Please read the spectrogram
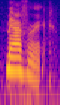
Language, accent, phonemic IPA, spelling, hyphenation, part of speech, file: English, General American, /ˈmævəɹɪk/, maverick, ma‧ve‧rick, adjective / noun / verb, En-us-maverick.ogg
- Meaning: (adjective) 1. Unbranded 2. Showing independence in thoughts or actions; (noun) 1. An unbranded range animal 2. Anything dishonestly obtained 3. One who is unconventional or does not abide by rules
